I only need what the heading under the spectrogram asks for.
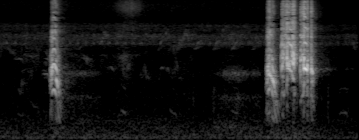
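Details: Grey francolin, local teeter bird, in a hunting recording: a single short rasping note, silence, then a quick cluster of three harsh, scratchy bursts.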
